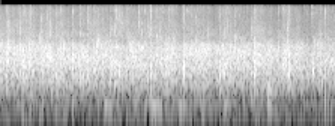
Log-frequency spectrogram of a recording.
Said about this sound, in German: Und Sie sind trotzdem hier im Weserstrand. Herzlichen Dank. Das ist nochmal ein extra Applaus wert.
